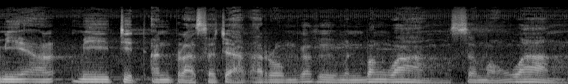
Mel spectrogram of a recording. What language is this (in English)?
Thai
